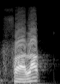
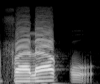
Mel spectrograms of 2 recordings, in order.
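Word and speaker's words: ٱلْفَلَقِ: Kesalahan yang pertama tidak memantulkan, ya, falak. Nah, ini qul a'udzu. Misalnya qul a'udzu birabbil falaq. Nah, ini salah. Yaitu harus dipantulkan falaq.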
